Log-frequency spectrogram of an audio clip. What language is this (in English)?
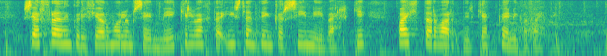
Icelandic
